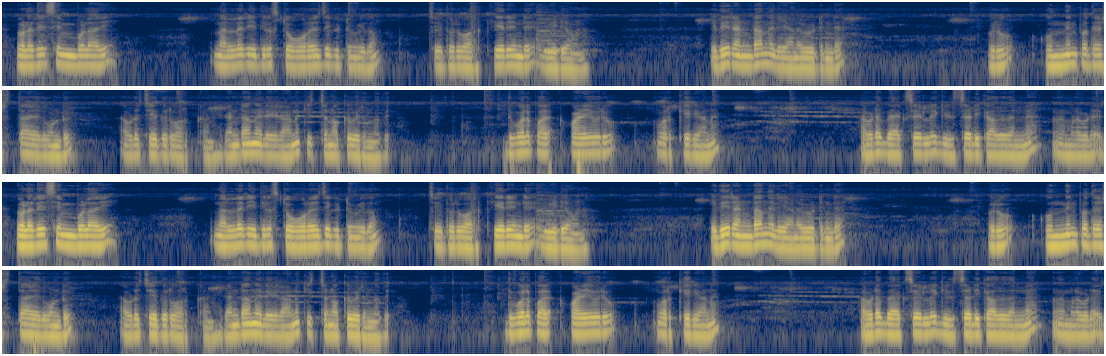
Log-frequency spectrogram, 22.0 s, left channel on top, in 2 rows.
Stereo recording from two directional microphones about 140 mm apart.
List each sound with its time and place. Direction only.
0.1 s speech: 35° right (ahead or behind)
2.1 s speech: 30° right (ahead or behind)
7.1 s speech: 25° right (ahead or behind)
9.8 s speech: 20° right (ahead or behind)
16.1 s speech: 25° right (ahead or behind)
19.5 s speech: 20° right (ahead or behind)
